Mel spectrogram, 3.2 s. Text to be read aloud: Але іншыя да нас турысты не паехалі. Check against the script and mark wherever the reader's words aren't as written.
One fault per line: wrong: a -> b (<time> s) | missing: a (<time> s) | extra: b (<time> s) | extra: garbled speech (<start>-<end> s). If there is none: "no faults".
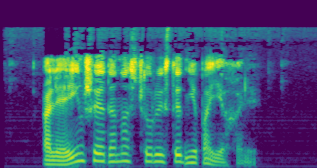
no faults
